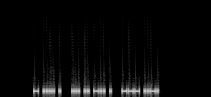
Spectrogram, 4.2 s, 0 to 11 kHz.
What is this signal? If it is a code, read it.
Morse code, heard as a keyed tone, about 38 wpm, 700 Hz. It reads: THE SIDE OF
